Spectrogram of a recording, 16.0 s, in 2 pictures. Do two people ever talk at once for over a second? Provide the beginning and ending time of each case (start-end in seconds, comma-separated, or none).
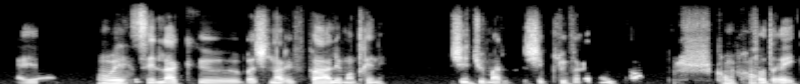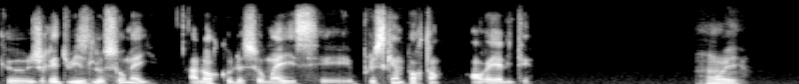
none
